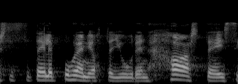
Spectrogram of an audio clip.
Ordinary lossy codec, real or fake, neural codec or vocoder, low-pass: none; real; none; 7.2 kHz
